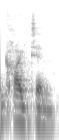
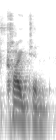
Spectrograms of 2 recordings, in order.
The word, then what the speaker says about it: chitin: and they have a cell wall made from kiten okay not from chitin or however else people won't pronounce it it's kiten protoctista it's just one thing you have to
